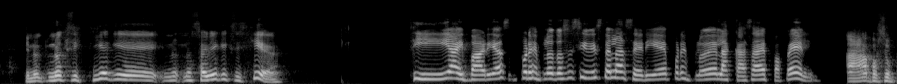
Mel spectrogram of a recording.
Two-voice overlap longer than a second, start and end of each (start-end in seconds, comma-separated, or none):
none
